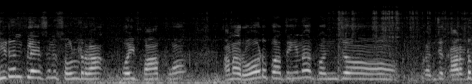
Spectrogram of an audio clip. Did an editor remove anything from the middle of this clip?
no; 0 cuts

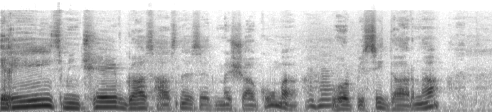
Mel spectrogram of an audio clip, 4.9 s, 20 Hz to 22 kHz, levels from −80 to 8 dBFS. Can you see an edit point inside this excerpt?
no; 0 cuts

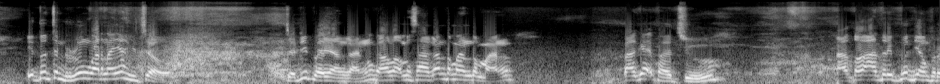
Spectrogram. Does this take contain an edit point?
no; 0 cuts

